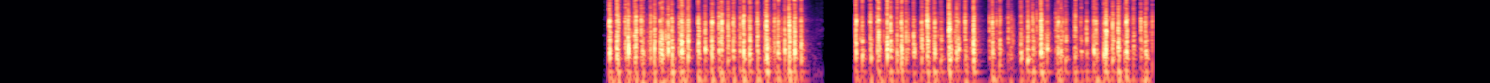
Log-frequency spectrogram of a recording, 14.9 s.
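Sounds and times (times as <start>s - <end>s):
keyboard typing: 6.1s - 11.6s.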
